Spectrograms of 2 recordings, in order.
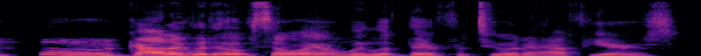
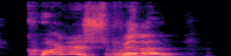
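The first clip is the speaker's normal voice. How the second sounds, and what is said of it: Good put-on German accent. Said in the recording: “you can do a good German accent”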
